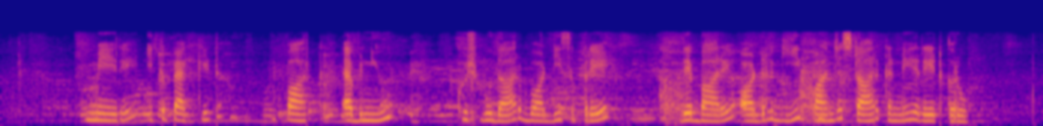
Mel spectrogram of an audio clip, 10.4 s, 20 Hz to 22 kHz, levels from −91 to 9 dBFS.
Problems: constant background noise, background conversations at intervals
